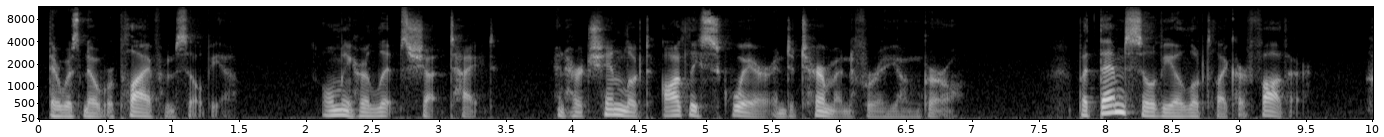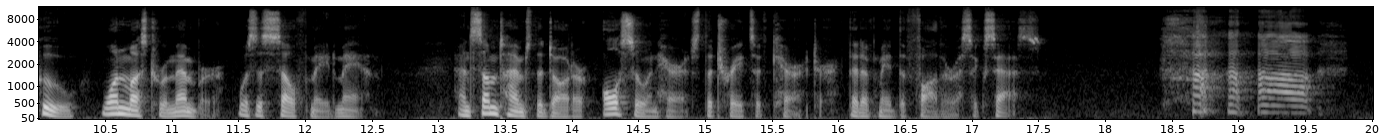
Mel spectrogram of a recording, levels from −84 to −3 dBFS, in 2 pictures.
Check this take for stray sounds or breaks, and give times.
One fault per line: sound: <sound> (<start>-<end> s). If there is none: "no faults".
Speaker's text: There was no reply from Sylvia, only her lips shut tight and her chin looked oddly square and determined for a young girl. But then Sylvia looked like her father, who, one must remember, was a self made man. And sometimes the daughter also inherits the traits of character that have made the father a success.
sound: laugh (18.4-19.8 s)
